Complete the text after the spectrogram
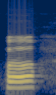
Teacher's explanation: it has the features voiceless and it's bilabial it's it's a stop or an obstruent so these are its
